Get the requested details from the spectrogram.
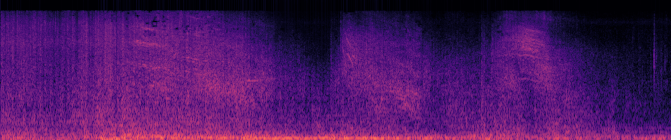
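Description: Loud explosions boom and crackle.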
